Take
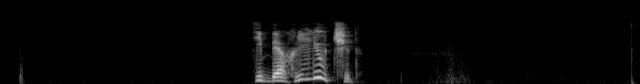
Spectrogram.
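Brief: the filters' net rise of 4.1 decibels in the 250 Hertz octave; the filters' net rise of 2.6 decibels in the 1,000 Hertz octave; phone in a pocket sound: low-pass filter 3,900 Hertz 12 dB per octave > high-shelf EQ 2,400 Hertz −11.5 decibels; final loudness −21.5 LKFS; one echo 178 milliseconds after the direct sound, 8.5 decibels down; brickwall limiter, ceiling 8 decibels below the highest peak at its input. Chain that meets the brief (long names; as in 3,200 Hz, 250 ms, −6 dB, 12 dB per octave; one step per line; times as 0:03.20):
parametric band 250 Hz +5.5 dB
parametric band 1,000 Hz +5.5 dB
brickwall limiter −9.5 dBFS
low-pass filter 3,900 Hz 12 dB per octave
high-shelf EQ 2,400 Hz −11.5 dB
single-tap delay 178 ms −8.5 dB
level +2.5 dB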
